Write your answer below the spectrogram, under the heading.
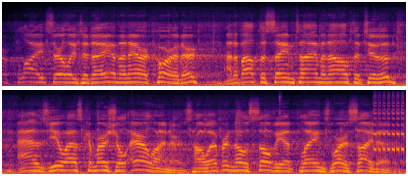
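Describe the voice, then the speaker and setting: A man with a high pitch speaks at a fairly quick pace and fairly even intonation against noticeable background noise. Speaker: radio newsreader. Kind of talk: radio newscast.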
